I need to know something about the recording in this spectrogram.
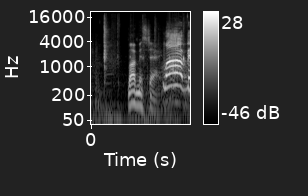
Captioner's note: Trixie claps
